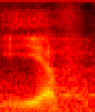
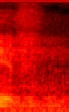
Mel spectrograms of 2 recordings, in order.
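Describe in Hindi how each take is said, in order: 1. यह अक्षर y की ध्वनि से शुरू होता है। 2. यह अक्षर सीधे स्वर से शुरू होता है। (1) "तो हम यफ बोलते" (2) "जब बोलते थे A B C D E एफ"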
